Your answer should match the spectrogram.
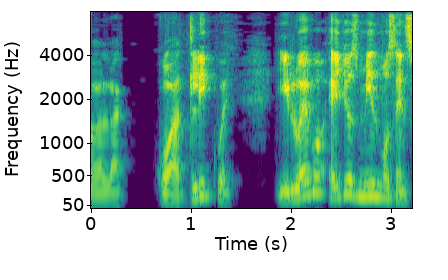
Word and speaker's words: Coatlicue: Casualmente la Virgen de Guadalupe se parece a Cuatli, güey. Casual, casual. Casualmente la Virgen de Guadalupe apareció en el cerro donde los mexicas adoraban a Cuatli. Casualmente. – ¿Cómo se pronuncia? Coatlicue.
